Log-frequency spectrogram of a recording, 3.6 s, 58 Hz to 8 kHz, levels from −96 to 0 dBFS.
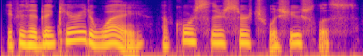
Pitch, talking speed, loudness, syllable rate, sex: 180 Hz, 200 wpm, -19 LUFS, 5.2 syllables/s, female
